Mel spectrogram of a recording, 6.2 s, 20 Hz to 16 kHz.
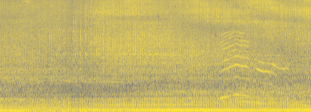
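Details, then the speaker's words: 30-year-old Murray riding mower, 13.5 hp Briggs & Stratton industrial commercial OHV single-cylinder, after fix for spitting and backfiring: steady, even low drone with no pops or backfires; runs smoothly, slight backfire remains at low idle. "i just wanted to stop popping and backfiring that sounds much better let's just take it for a ride let's see what happens"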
